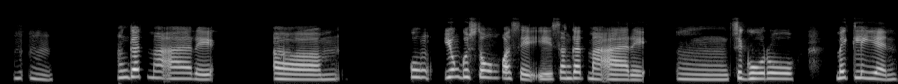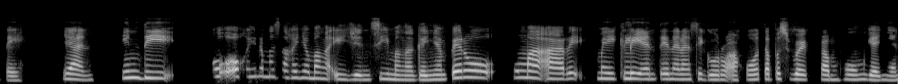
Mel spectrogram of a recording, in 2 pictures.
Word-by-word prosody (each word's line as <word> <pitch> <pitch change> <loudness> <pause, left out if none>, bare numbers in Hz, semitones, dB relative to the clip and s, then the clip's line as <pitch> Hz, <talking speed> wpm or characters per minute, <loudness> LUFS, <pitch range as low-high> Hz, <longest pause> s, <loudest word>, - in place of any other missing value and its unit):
Mm. 255 -6 -11 0.6
Hangga't 350 +2 +5
maaari, 265 -6 0 0.6
um, 230 -2 +2 0.7
kung 335 -2 0 0.2
‘yong 345 +1 +4
gusto 330 -1 +3
ko 305 -1 -6
kasi 270 -5 +2
is 245 0 -3
hangga't 285 0 +3
maaari, 225 -4 +2 0.3
hmm, 230 -3 -4
siguro 265 -1 +2 0.4
may 300 +1 +3
kliyente 240 - 0 0.4
‘yan. 230 -4 +1 0.3
Hindi 305 +2 +2 0.4
oo, 355 -1 +3
okey 360 +1 -10
naman 360 -1 -7
sa'kin 310 -1 -5
‘yong - - -4
mga - - -3
agency, 225 +2 -3
mga 215 -2 -1
ganyan, 220 +2 0
pero 310 -1 +3 0.2
kung 320 0 0
maaari, 265 -3 +3
may 265 -1 -1
kliyente 250 -2 +1
na 245 -1 0
lang 235 - -2
siguro 220 -3 -2
ako, 225 +2 0
tapos 245 +1 -1
work 230 -2 +3
from 220 -1 0
home, 230 0 -3
ganyan. 200 -2 0
255 Hz, 135 wpm, -21 LUFS, 225-300 Hz, 0.7 s, Hangga't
